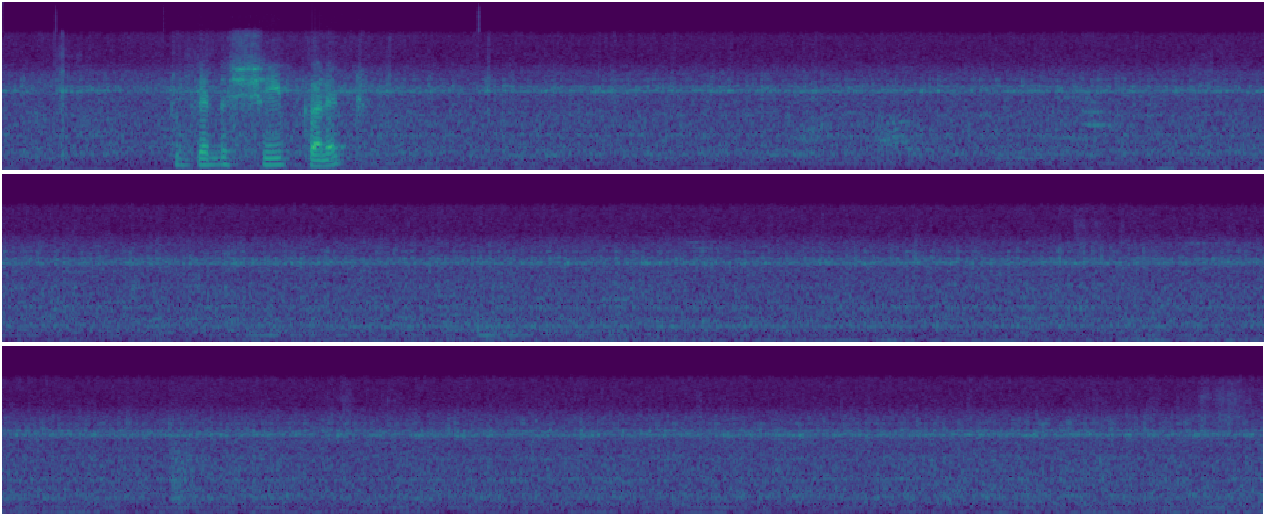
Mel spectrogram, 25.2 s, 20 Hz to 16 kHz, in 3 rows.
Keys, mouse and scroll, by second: 0.3 alt+click, 0.8 alt+click, 2.4 alt+click, 6.1 alt+click, 8.1 alt+click, 12.5 alt+click, 12.8 alt+click, 13.2 alt+click, 15.3 alt+click, 15.5 alt+click, 15.9 alt+click, 17.7 click, 18.1 click, 19.1 click, 19.4 click, 20.4 click, 20.8 click, 21.4 click, 21.8 click, 22.0 click, 22.2 click, 24.0-24.3 shift+click, 24.7 f.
